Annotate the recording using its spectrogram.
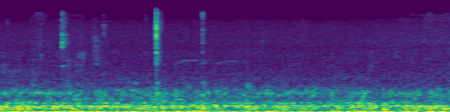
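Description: Switches on an old dental unit's control panel clicking faintly as they are worked by hand: about three short clicks in the first two seconds, over a low steady rumble.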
